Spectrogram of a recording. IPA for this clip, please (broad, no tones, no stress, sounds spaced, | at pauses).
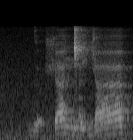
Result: ɡ œ ʔ ʃ a ŋ͡ǀ œ ɟ aː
